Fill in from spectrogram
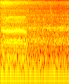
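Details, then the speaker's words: Kenworth twin-steer truck idling high because the PT fuel pump is tight, with a constant airy hiss from a leaking dump valve on the front axle. The relay valve was fixed last night because the brakes were not getting full air pressure. "a dump valve on the front axle leaking air as you can hear I fix the relay valve last night on it"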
